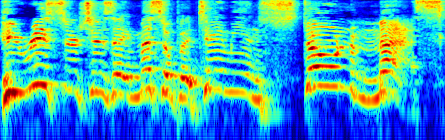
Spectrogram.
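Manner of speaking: anime dub narrator voice. Reading the story aloud and narrating the plot, announcer voice from American dub. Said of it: "now I'm doing the announcer voice from the American dub".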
